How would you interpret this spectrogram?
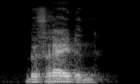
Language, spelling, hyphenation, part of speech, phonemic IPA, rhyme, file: Dutch, bevrijden, be‧vrij‧den, verb, /bəˈvrɛi̯.dən/, -ɛi̯dən, Nl-bevrijden.ogg
- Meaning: to liberate, to free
